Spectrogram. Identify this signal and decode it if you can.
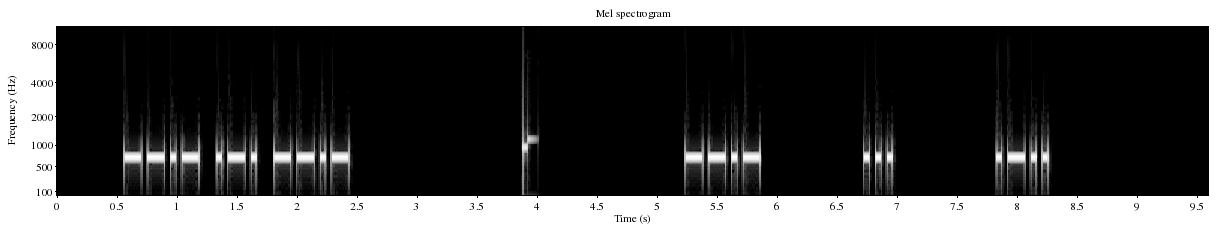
Morse code, heard as a keyed tone, about 25 wpm, spaced as for 13 wpm, 700 Hz. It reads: QRQ QSL
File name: Top 90 QSO Elements - 6x Character Spacing - 25wpm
